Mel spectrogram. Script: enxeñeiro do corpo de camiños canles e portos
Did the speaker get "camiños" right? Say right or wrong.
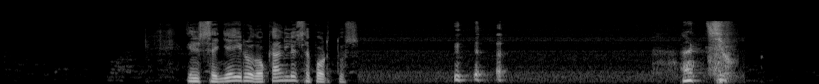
wrong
